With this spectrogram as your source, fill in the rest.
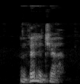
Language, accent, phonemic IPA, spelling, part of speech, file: English, Southern England, /ˈvɪlɪd͡ʒə/, villager, noun, LL-Q1860 (eng)-villager.wav
- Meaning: 1. A person who lives in, or comes from, a village 2. A worker unit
